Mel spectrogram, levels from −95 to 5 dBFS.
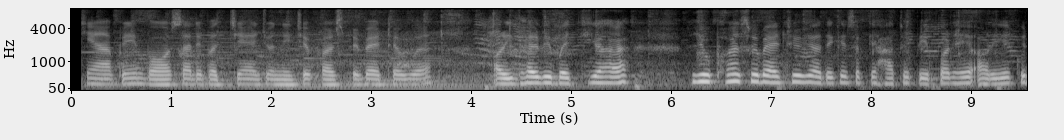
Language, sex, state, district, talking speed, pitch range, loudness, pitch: Hindi, female, Uttar Pradesh, Budaun, 220 wpm, 145-180 Hz, -25 LUFS, 160 Hz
